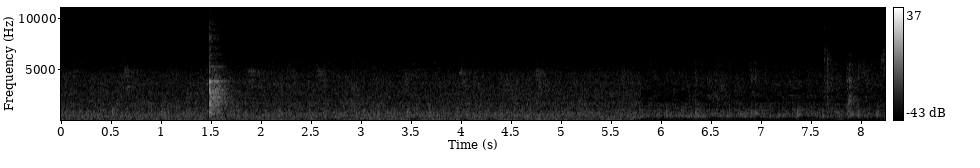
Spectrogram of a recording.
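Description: A pot lid is set back onto a pot of simmering Filipino pork belly adobo, making one sharp metallic clank over a steady low cooking hiss, followed by a quieter stretch.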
